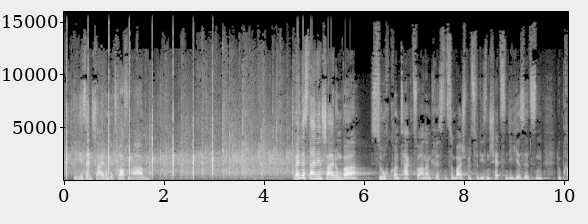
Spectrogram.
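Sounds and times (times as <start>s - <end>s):
audience applause: 0.0s - 5.3s
speech: 0.2s - 1.9s, 4.6s - 10.0s.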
